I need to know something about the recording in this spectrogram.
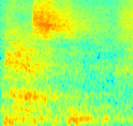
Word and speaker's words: Pest: English speakers like to pronounce it as Budapest, but I do not like the sound of the word pest. There are no pests there. It's Pest.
